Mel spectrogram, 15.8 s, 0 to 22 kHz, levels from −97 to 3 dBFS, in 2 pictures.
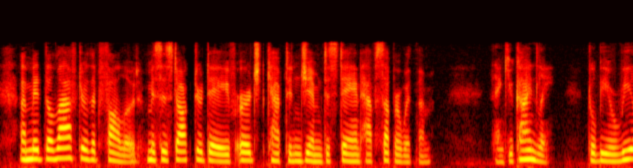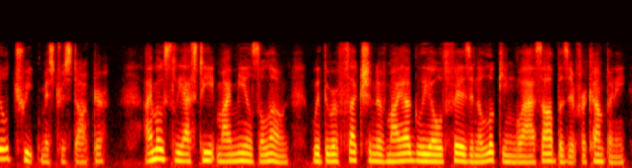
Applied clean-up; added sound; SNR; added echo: neural mask model Resemble Enhance denoiser.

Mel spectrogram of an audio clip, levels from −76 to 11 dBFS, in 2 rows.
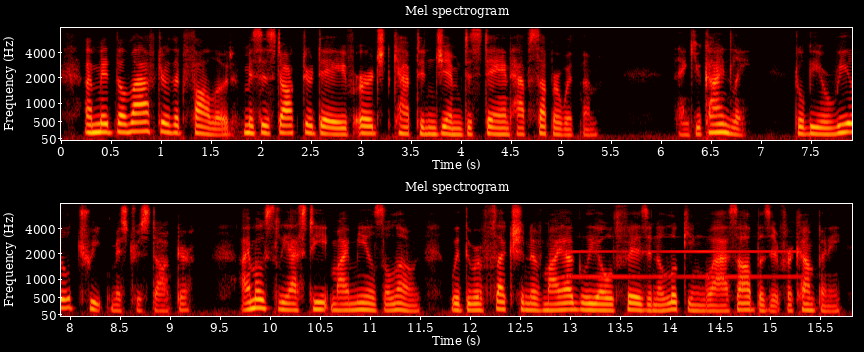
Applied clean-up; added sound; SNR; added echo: none; Wind instrument, woodwind instrument; 18 dB; none.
